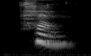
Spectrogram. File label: "pen", English pronunciation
